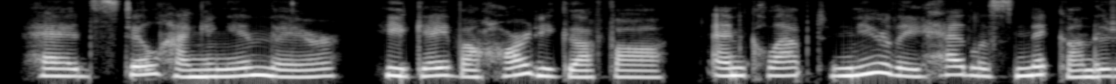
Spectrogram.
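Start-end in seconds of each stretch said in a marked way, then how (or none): none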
